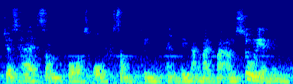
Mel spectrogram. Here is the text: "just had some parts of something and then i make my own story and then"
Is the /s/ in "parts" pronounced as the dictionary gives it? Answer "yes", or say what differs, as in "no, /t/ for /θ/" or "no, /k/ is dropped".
no, /s/ is dropped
